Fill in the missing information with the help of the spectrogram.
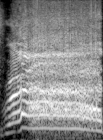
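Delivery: high, loud monster roar; mock Godzilla rampage roar. Imitates Godzilla raiding the kitchen.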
